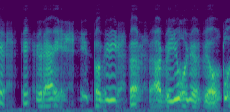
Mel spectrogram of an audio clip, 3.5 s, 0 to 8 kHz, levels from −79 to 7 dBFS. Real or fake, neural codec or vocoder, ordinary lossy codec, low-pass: fake; autoencoder, 22.05 kHz, a latent of 192 numbers a frame, VITS, trained on many speakers; MP3, 48 kbps; 7.2 kHz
